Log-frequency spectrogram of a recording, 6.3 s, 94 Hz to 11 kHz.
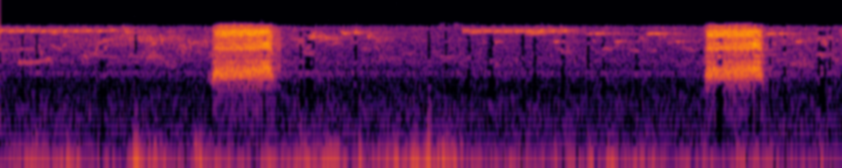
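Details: Dawn recording of a little owl at Holten, 16 April 2020, the male carrying a caterpillar with the female not home; two loud, rough screeching bursts about four seconds apart against steady low background noise.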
